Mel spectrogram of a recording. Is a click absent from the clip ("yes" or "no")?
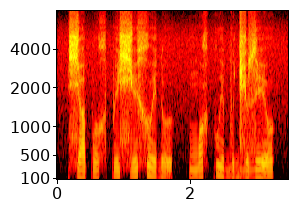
yes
